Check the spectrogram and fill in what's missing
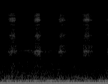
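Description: A marker scribbles color onto paper for a handmade card, a series of about five quick rhythmic scratchy strokes, close and quiet with no talking.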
